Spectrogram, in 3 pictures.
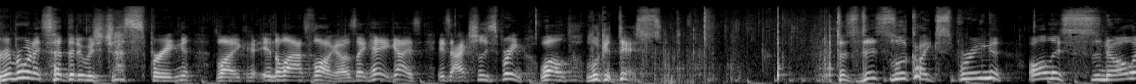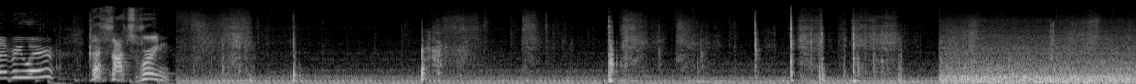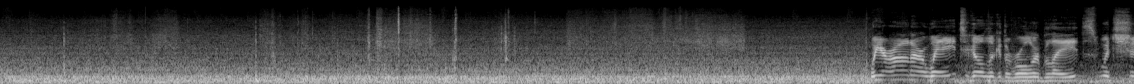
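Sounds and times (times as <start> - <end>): ice scraper scraping windshield: 13.1 - 14.5, 15.5 - 22.7, 23.3 - 30.2
car engine idling: 13.1 - 34.0
loud steady rushing noise: 20.8 - 34.0.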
